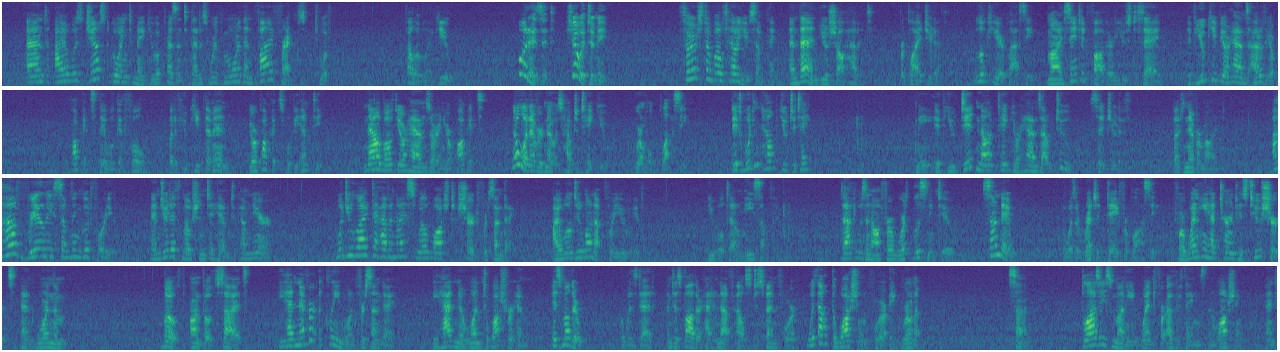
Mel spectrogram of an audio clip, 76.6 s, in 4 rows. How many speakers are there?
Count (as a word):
one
